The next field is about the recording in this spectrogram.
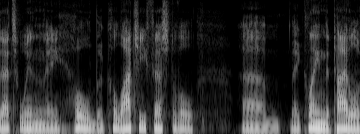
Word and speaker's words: kolache: And I can tell you, if you eat kolaches in Caldwell, of course, I understand for all my Czech friends listening, it's pronounced Kolache, that you will have a good time.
